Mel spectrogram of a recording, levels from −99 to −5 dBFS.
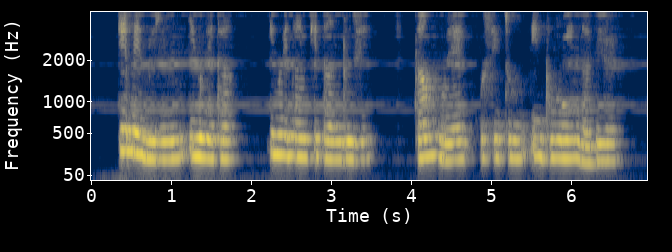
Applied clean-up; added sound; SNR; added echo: neural mask model DeepFilterNet 3.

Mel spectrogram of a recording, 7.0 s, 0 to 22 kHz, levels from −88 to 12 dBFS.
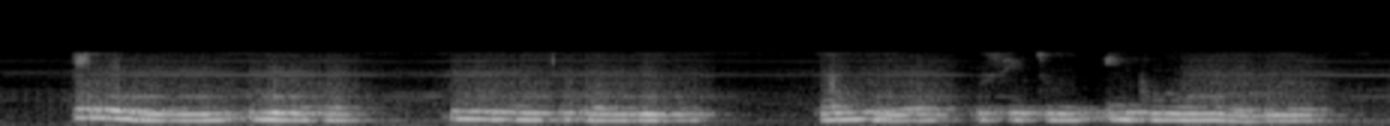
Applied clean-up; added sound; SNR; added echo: neural separator model SepFormer DNS4.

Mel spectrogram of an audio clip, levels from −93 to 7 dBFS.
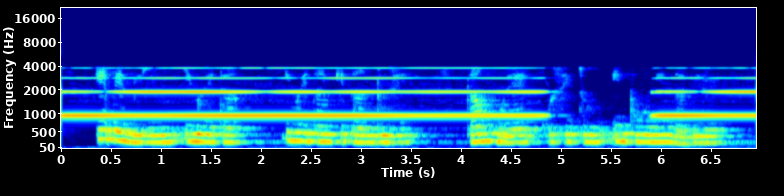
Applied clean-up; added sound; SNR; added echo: none; Wind instrument, woodwind instrument; -5 dB; reverberation time 0.8 s.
